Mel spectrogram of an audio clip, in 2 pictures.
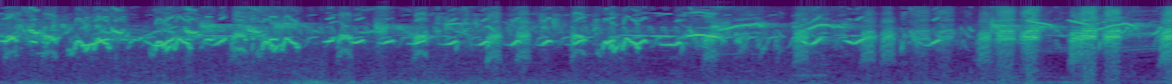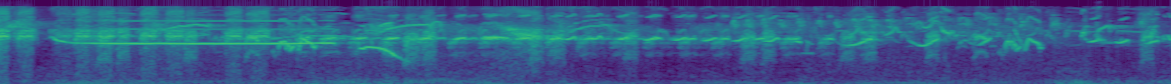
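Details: Wild forest common iora sound for luring birds: a steady drawn-out whistle around the middle ends in a falling slur, amid continuous thick high-pitched chatter and chirping from many birds.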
